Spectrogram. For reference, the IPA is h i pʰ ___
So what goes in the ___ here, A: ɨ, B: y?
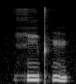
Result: B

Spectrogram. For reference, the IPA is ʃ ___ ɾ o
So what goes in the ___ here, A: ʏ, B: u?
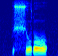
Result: B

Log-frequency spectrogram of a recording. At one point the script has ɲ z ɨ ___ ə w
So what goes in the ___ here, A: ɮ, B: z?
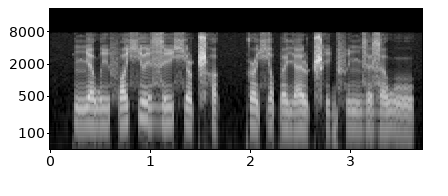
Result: B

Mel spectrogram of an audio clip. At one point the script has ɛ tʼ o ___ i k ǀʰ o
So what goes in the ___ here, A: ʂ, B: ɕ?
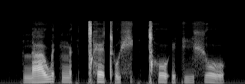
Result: B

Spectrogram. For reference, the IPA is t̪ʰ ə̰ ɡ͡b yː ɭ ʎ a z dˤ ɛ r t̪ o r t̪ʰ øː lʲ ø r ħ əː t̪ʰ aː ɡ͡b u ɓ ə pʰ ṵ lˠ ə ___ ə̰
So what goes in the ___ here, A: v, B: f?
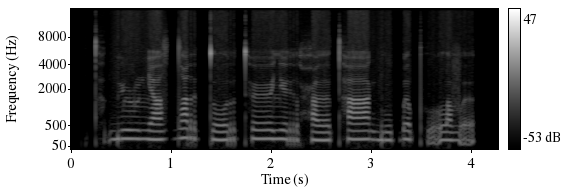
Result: A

